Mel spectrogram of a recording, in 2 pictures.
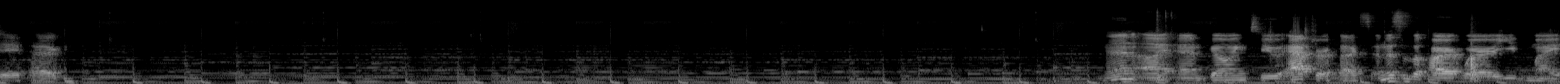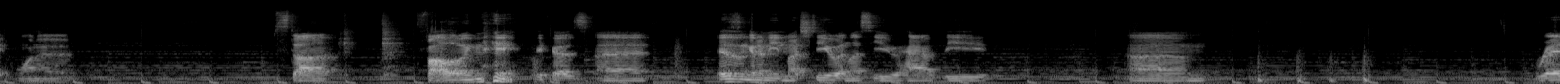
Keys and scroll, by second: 12.2-13.6 typing.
